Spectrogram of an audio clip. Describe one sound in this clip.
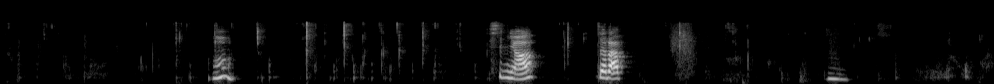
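A woman chews crunchy food close by.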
